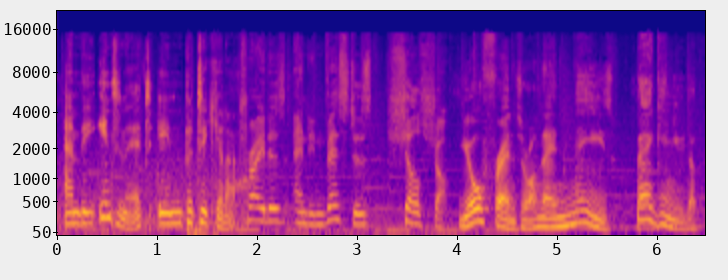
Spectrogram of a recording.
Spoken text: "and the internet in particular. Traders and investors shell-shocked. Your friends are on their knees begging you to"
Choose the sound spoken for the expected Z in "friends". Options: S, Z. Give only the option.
Z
